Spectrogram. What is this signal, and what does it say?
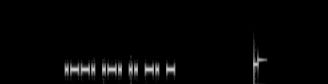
Morse code, heard as a keyed tone, about 45 wpm, 700 Hz. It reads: PRINT
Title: Sentences from Top 1400 Words - New Word Drill Alt - 45wpm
